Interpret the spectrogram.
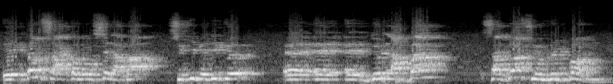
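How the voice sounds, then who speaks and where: A man from Côte d'Ivoire with an Ivorian French accent, preaching an impassioned address as a pastor, often shouting and drawing out words for emphasis. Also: very high-pitched, heavy reverb, distant mic, background noise. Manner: declamatory, often shouting, with slow emphatic stretches.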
